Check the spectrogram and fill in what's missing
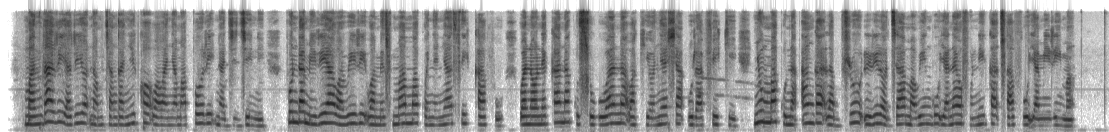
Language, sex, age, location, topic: Swahili, female, 25-35, Nairobi, government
